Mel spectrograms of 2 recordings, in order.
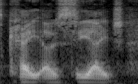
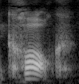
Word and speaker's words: Koch: 3 years ago, the Koch brothers, I think I pronounced them as, that's Koch, huge fossil... It's actually Koch.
